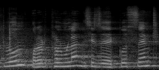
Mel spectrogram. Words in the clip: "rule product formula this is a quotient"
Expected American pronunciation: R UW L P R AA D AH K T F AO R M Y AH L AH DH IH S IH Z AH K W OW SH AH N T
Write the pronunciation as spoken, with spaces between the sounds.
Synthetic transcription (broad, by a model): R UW L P AA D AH T P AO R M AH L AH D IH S IH Z AH K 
